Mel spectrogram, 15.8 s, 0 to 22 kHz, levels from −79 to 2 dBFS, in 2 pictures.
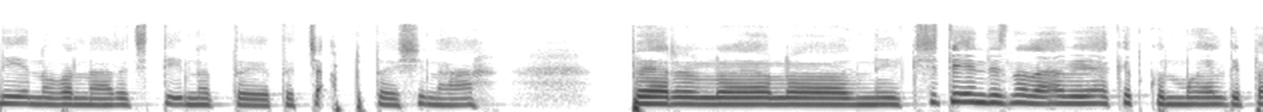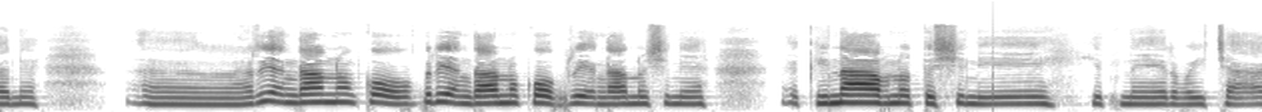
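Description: Speech, with a dull, smeared top end, nothing above 9.9 kHz and a fizzy warble on sibilants, likely from AAC compression at a low bitrate around 32 kbps, unlike plain low-pass filtering, which would not warble. Two blocks of digital silence cut in hard: 2.7 ms at 11.96 s, just after "cobr rienganu", then 1.3 ms at 14.09 s. They point to buffer underruns of about 128 and 64 samples.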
